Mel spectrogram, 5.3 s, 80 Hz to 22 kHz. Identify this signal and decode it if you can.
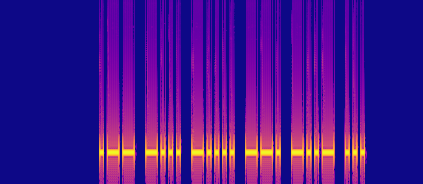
Morse code, heard as a keyed tone, about 25 wpm, 700 Hz. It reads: WB6GXS
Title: USA Call Signs - 6 Characters - 25wpm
